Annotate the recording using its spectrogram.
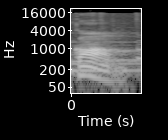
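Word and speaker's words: comb: में कॉम कहते हैं कॉम यहां पर आपने बी को प्रोनाउंस नहीं करना है बी को साइलेंट रखना है कॉम पर्दों को इंग्लिश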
